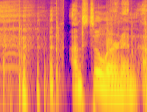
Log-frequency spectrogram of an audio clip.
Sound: laughs

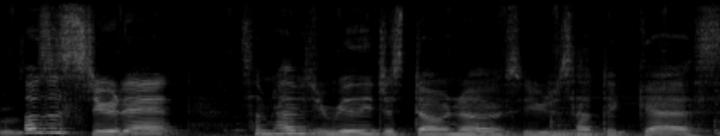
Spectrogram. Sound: none

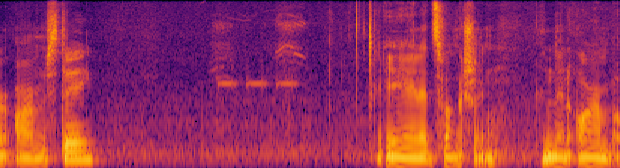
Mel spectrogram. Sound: beeping

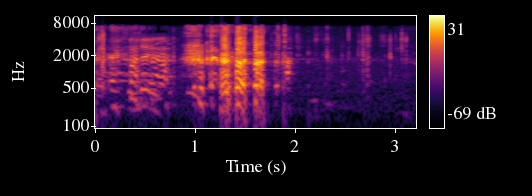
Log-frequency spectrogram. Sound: laughter

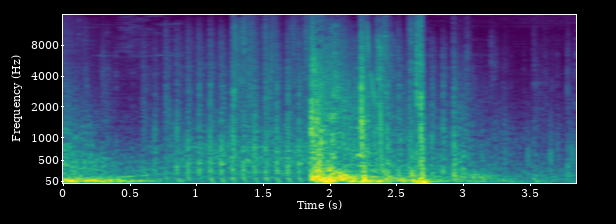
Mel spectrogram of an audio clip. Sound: gunfire

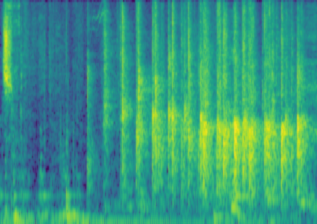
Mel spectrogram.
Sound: audience applauding

